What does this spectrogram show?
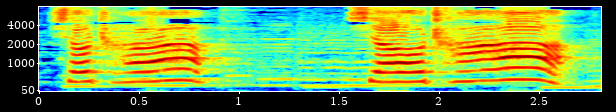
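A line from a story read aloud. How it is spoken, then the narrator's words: Loud calling. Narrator (Chinese): 它大声叫着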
